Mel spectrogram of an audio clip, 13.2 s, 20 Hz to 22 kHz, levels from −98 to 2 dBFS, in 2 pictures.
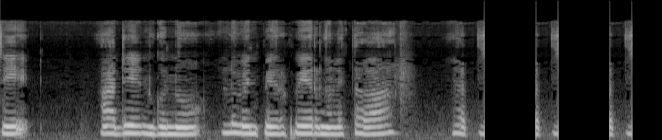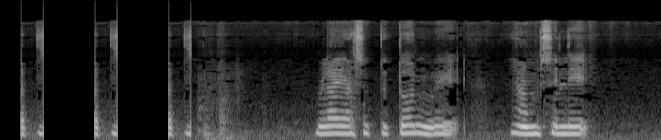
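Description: Throughout, the speech carries heavy HE-AAC compression, likely at a very low bitrate near 16 kbps. Sibilants sound gritty and metallic, and nothing reaches above 11.8 kHz. Unlike a plain low-pass, the treble is present but rebuilt.

From 4.84 to 8.53 s, a stutter with silent gaps repeats one 0.22 s fragment five times, each followed by 0.52 s of digital silence, likely from a stalled stream. The even 0.74 s rhythm sets it apart from random dropouts.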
